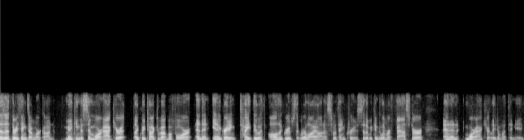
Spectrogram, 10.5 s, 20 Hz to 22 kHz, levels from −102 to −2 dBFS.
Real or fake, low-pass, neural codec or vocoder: real; 7.2 kHz; none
